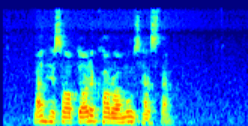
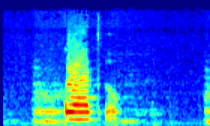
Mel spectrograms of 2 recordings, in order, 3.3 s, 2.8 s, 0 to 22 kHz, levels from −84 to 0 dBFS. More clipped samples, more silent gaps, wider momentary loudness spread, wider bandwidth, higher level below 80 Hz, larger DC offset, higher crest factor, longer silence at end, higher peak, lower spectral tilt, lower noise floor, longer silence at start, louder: neither; neither; second, 10 LU vs 25 LU; about the same, 16.5 kHz vs 15 kHz; about the same, -54 dBFS vs -58 dBFS; neither; about the same, 18 dB vs 14 dB; first, 1.05 s vs 0 s; about the same, -4 dBFS vs -2 dBFS; about the same, -5 dB/octave vs -5.5 dB/octave; about the same, -55 dBFS vs -52 dBFS; about the same, 0.45 s vs 0.45 s; second, -19 LUFS vs -12 LUFS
